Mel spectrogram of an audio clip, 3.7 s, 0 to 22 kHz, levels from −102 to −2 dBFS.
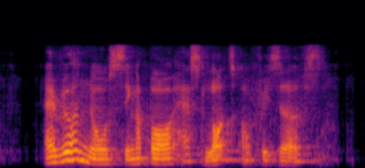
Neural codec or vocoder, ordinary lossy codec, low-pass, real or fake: codec, 16 kHz, 4.8 kbps, FACodec; none; 7.2 kHz; fake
